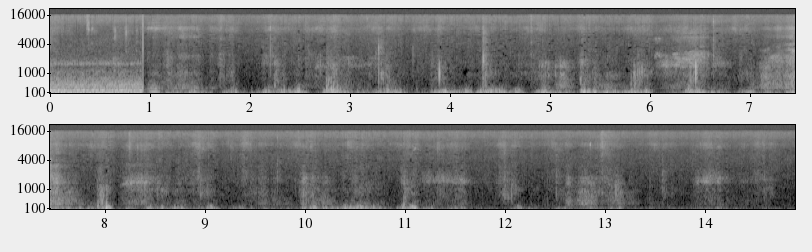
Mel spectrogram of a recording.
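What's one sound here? Footsteps fall on a grassy path.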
